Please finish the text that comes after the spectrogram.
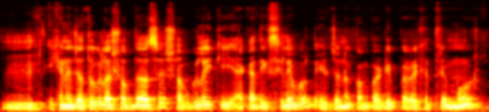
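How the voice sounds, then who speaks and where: A man teaching English grammar in Bengali, going through examples slowly and repeating each word form step by step. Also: mid-range voice, steady tone, a little mellow. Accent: Bangladeshi Bengali. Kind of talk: explaining a lesson step by step.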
